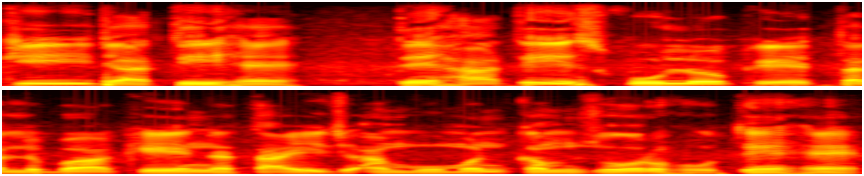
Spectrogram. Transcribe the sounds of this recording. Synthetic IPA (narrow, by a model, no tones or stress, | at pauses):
kid͡ʒaːt̪iɦɛːd̪̥eːɦaːt̪iɪskuːlõket̪ɐlbakenɐt̪aːɪd͡ʒɐ̰muːmənkɐmzoːɾɦoːt̪eɦɛ̃ː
